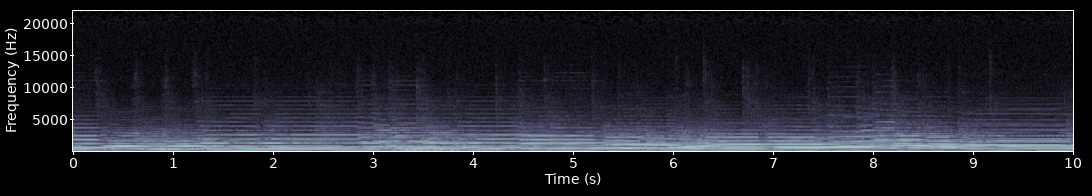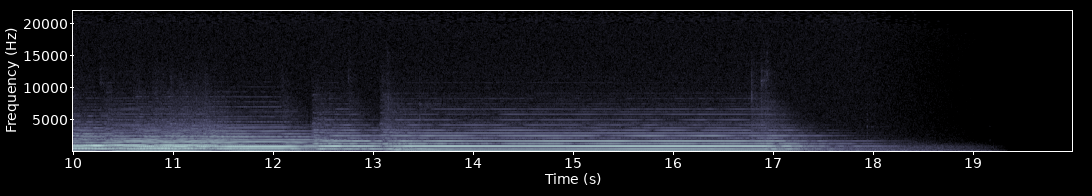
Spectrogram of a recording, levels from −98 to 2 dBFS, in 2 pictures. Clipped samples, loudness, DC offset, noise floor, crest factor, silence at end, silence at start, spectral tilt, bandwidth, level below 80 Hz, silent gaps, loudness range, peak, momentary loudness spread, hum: under 0.1%; -30 LUFS; under 0.1%; under -90 dBFS; 14 dB; 1.95 s; 0 s; -6.5 dB/octave; 9.8 kHz; -50 dBFS; none; 3 LU; -16 dBFS; 5 LU; none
